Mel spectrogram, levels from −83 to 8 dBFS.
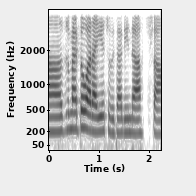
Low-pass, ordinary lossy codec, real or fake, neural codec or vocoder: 3.6 kHz; none; fake; codec, 16 kHz, 0.7 kbps, FocalCodec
